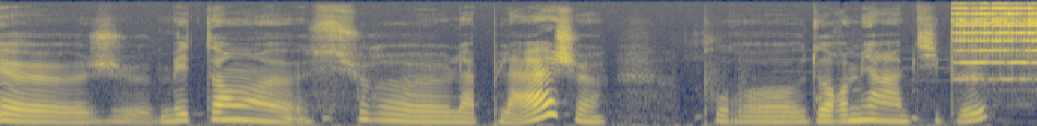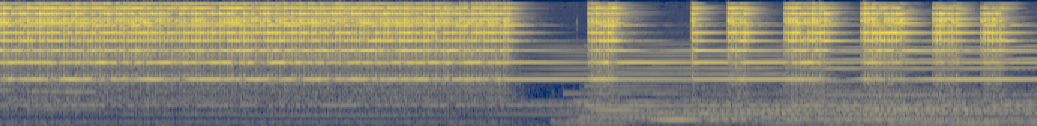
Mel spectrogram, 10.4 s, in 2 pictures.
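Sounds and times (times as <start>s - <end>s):
speech: 0.0s - 5.2s
school bell ringing: 4.8s - 10.3s.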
